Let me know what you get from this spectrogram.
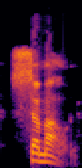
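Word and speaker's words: S1m0ne: movie he did where it's phonetically spelled out like s 1 M 0 and E is its but it's really Simone yeah I see that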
